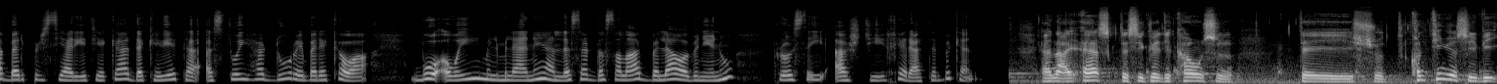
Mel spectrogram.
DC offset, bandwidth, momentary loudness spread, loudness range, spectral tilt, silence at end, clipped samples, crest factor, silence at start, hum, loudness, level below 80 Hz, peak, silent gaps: under 0.1%; 15.5 kHz; 19 LU; 11 LU; -4 dB/octave; 0 s; under 0.1%; 20 dB; 0 s; none; -25 LUFS; -54 dBFS; -6 dBFS; none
